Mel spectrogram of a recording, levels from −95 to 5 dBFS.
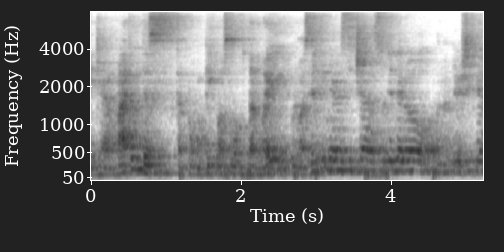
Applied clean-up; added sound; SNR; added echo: none; Bass guitar; 14 dB; reverberation time 0.7 s.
